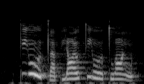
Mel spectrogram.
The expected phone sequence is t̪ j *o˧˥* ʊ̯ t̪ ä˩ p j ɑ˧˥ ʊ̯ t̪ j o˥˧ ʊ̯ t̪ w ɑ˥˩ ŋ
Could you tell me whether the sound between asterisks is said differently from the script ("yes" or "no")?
yes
